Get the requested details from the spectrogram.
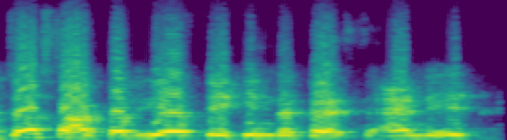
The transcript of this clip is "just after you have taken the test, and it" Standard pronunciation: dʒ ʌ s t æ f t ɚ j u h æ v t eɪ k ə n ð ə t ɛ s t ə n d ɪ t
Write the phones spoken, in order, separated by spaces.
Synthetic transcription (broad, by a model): dʒ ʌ s t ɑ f t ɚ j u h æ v t eɪ k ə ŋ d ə t ɛ s t ə n d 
